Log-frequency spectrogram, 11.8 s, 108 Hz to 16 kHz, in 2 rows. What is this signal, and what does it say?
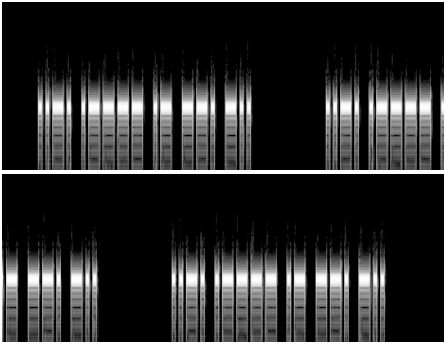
Morse code, heard as a keyed tone, about 25 wpm, 700 Hz. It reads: F1AGD F1AGD F1AGD
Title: DXCC-100 Call Signs - 5 Characters - Repeated 3x - 25wpm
